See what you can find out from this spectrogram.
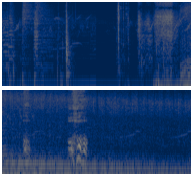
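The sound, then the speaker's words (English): A few mechanical clunks and clicks, then a car engine, just repaired with a new rocker shaft, cranks and catches at about three seconds, settling into a steady, loud rumbling idle. A man's excited exclamations rise briefly over the running engine. “It runs!”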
